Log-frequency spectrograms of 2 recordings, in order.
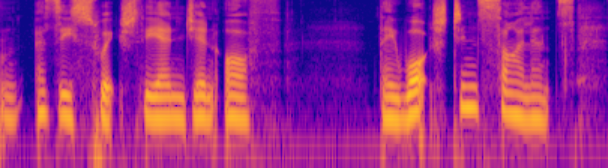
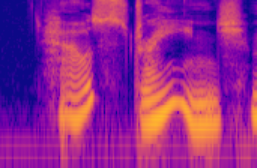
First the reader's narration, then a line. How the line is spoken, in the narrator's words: murmured Ella, transfixed by the unusual sight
